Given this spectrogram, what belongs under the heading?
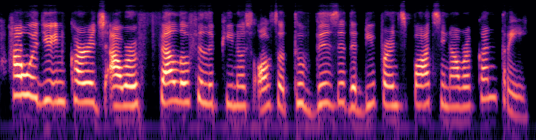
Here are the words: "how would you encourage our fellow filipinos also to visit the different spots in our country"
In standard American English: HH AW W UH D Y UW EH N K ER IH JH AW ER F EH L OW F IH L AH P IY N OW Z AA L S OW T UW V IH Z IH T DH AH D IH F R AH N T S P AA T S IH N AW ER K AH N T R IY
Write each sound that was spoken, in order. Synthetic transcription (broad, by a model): HH AW W UH D Y UW EH N K ER IH JH AW ER F EH L OW F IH L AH P IY N OW S AA L S OW T UW V IH Z IH T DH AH D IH F R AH N T S P AA T S IH N AW ER K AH N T R IY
